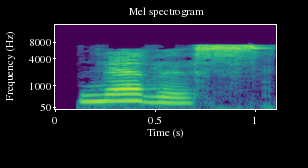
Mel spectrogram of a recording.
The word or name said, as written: neves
